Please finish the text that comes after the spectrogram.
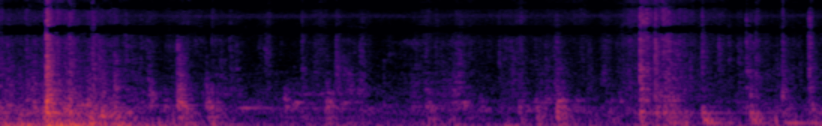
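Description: Pigeons coo softly in a Sri Lankan bird enclosure, with low murmuring calls and light scuffling and flutters scattered through a quiet, close background.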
